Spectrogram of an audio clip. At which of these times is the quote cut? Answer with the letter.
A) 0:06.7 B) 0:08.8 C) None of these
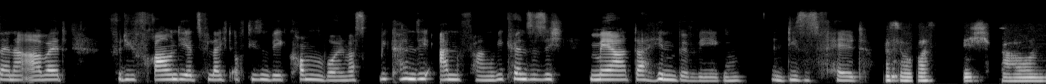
B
